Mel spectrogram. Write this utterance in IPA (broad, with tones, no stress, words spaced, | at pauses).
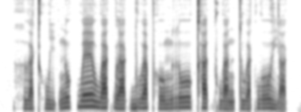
hɯ˩˦a̯kʰwi˨˩ʔ no˦˥k̚wɛː˥˩wa˦˥k̚ la˦˥k̚ bu˦˥a̯pʰo˦˥mroː˥˩ kʰa˥˩t̚kwa˧n tu˧a̯kwoː˥˩ja˨˩k̚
